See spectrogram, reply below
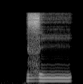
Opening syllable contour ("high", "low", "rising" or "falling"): low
